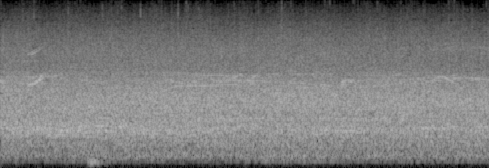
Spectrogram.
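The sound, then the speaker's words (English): A tennis crowd roars and applauds in a loud, unbroken wash of cheering and clapping that holds steady for several seconds, with no voices speaking over it, after Tsitsipas passes Alcaraz at the net to earn break points. “Well, the roars from the crowd are fully deserved.”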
